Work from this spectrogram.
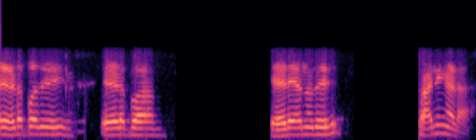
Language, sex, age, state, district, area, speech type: Malayalam, male, 45-60, Kerala, Kasaragod, rural, conversation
